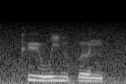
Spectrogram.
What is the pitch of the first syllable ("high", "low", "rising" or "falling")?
low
